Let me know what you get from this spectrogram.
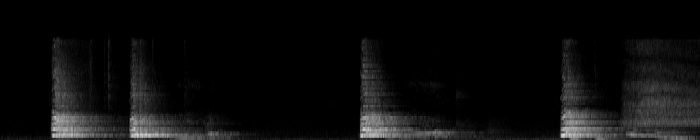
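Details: Cavalier King Charles Spaniel named Chloe, overexcited as her owner comes home from work, gives four loud, high, strained whining yelps in two close pairs, each sliding down in pitch and trailing off, the last fading into rustling.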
